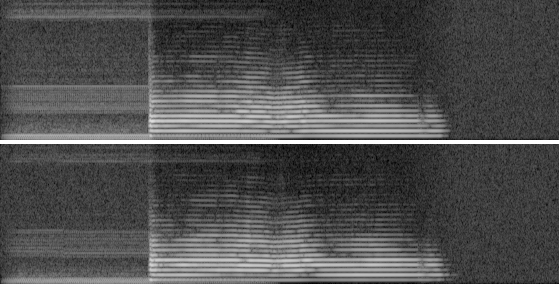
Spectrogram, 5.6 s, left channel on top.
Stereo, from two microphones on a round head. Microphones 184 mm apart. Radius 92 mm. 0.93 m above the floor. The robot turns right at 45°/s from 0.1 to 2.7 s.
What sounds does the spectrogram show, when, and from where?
1.5 s a trumpet: 140° left, 1.7 m; by 4.4 s 165° right, 1.7 m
